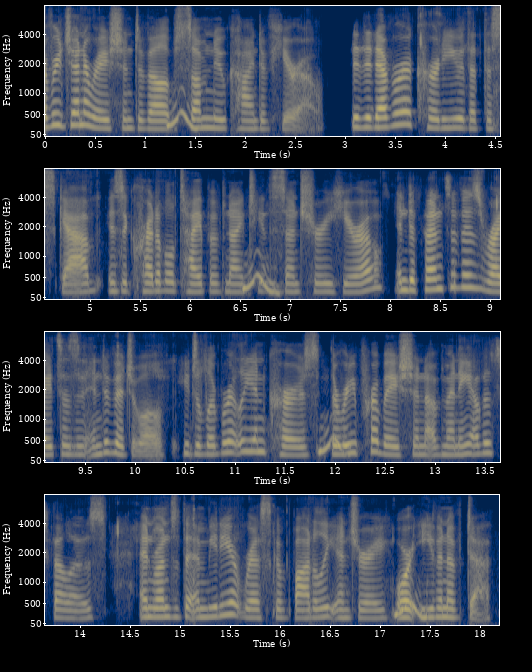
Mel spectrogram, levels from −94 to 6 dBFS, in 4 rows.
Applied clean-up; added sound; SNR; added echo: neural mask model Resemble Enhance denoiser.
